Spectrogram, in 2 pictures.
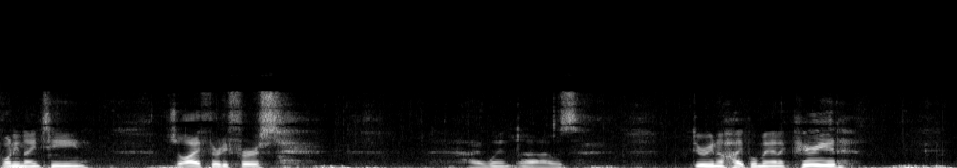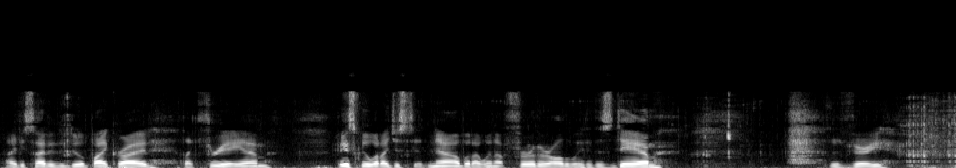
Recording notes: Recorded as I road slowly north on a beautiful winter day here at the start of January 2022 in Japan, this one is just me yakking about all sorts of stuff. Now, there are some sounds of wind into the mic, but folks, it's a bonus episode, which means I don't spend all that much time in post-production!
